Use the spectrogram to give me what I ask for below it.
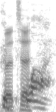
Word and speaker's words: Westerplatte: Westerplatte? Not far off. I think the correct definition is Westerplatte or something like that. Westerplatte, there you go. All right. But 7 days of Westerplatte, I don't think you can find it anymore.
